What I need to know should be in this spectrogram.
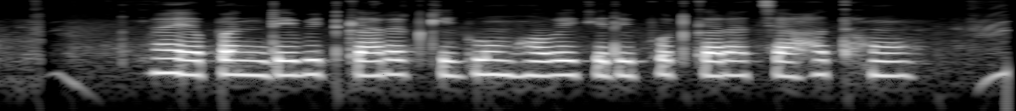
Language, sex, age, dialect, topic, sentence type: Chhattisgarhi, female, 25-30, Northern/Bhandar, banking, statement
